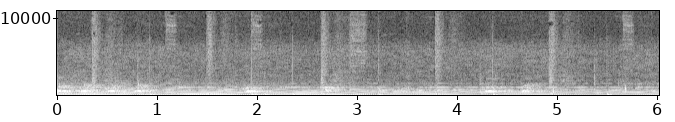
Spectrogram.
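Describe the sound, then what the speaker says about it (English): Several dogs bark intermittently in the background, short yips and woofs scattered across the stretch, fairly distant and under a steady low hum with a voice talking. "I apologize for the dogs barking in the background."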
